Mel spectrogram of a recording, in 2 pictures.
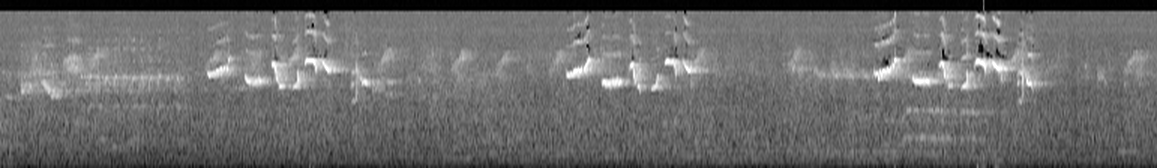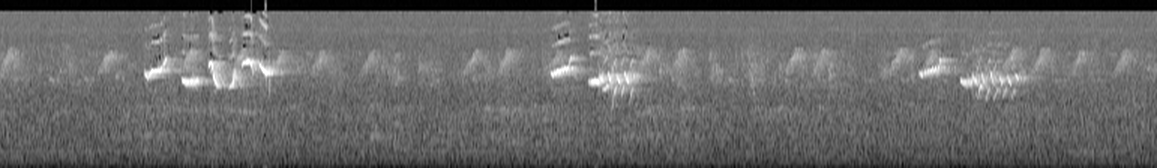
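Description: Oriental magpie robin singing: six short, loud phrases of varied whistled notes, about one every five seconds. Fainter chirping continues between the phrases.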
